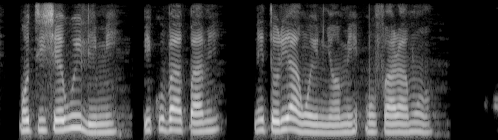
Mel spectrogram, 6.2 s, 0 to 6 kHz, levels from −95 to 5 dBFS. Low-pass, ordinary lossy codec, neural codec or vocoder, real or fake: 5.4 kHz; AAC, 48 kbps; none; real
